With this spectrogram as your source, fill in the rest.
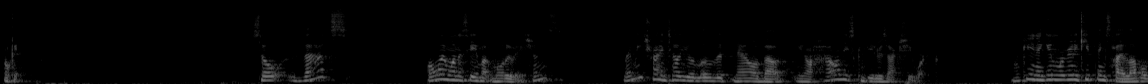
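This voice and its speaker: A man's voice: fairly high pitch, gravelly. A man giving a public introductory lecture in a conversational way, often asking the audience rhetorical questions.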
